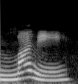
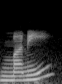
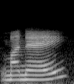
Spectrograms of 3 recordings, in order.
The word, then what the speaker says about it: money: pronunciation of this word money because a lot of foreign language learners pronounce it monet but you really want to stress it's the letter almost like the letter e in our alphabet it's mon e money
